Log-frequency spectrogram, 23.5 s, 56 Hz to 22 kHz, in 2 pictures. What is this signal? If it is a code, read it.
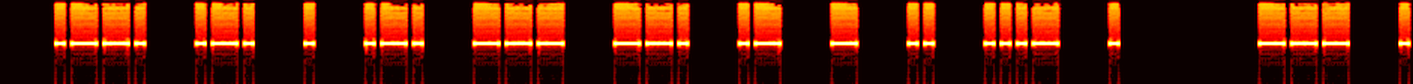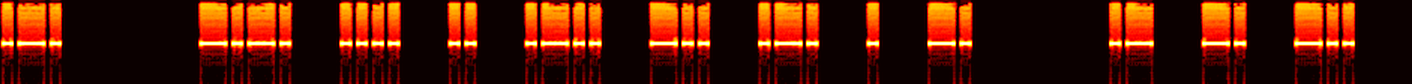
Morse code, heard as a keyed tone, about 18 wpm, spaced as for 12 wpm, 1000 Hz. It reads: PREROGATIVE OF CHILDREN AND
